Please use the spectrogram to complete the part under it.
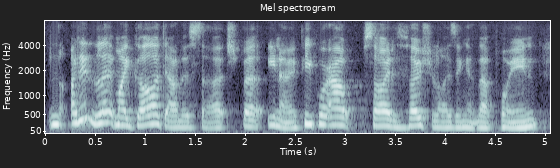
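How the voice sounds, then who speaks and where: A woman's voice: lowish voice, lively intonation, brisk, muffled recording. A woman speaking as a singer being interviewed, informal and reflective, feeling her way through candid answers. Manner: informal, hesitant, self-reflective.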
